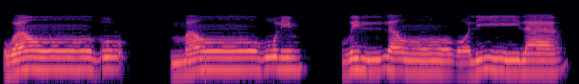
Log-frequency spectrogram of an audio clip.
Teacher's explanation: Huruf dha tebal, maka dengung pun perlu tebal. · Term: dengung tebal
